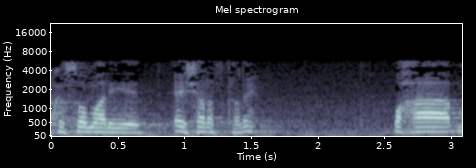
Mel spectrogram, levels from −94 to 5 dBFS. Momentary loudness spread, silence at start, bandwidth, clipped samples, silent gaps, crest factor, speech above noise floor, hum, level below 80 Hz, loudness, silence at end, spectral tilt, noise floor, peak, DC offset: 14 LU; 0 s; 5.8 kHz; under 0.1%; none; 18 dB; 27 dB; none; -46 dBFS; -19 LUFS; 0 s; -7 dB/octave; -44 dBFS; -2 dBFS; under 0.1%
